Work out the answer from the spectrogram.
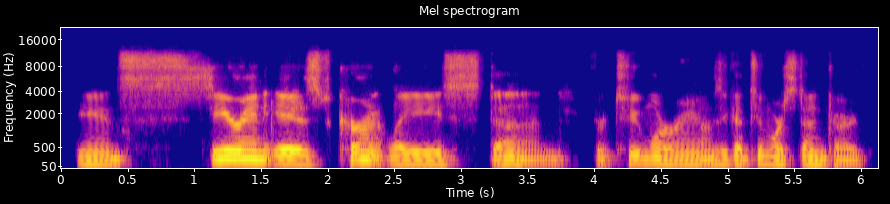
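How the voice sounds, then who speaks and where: A man's voice: medium pitch, a little mellow. A man acting as game master, casually narrating a tabletop role-playing session and piecing scenes together aloud as he goes.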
